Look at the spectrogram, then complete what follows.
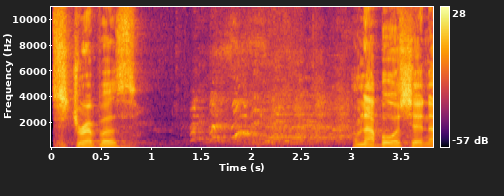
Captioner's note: audience laughing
